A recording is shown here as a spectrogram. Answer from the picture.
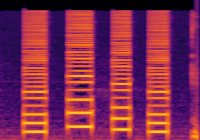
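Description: Four short notes, each about a quarter second long, played one by one on an FL Studio Sytrus synth. Its two oscillators use a custom waveform taken from a pumpkin-shaped oscilloscope sample, which gives a steady, buzzy tone. The second note is the highest and the last is the lowest.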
